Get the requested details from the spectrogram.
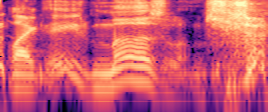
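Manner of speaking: put-on Southern accent. Retelling someone's punchline in a southern accent. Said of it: "with a Southern accent".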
